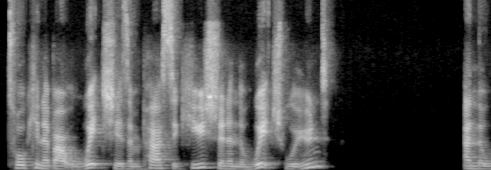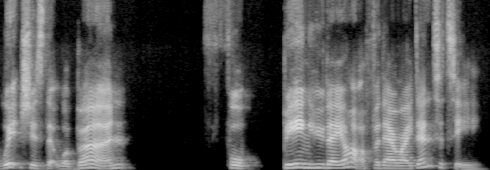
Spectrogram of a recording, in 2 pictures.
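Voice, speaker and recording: A woman, hosting a livestream and telling a personal story in an earnest, emphatic way with many "like" fillers. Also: fairly low pitch. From England. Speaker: host of a spiritual podcast.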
